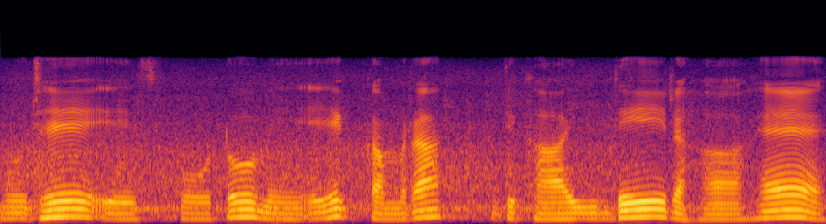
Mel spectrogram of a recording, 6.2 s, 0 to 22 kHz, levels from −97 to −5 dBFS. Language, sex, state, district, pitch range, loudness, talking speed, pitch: Hindi, male, Madhya Pradesh, Katni, 95-130 Hz, -19 LUFS, 95 wpm, 105 Hz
